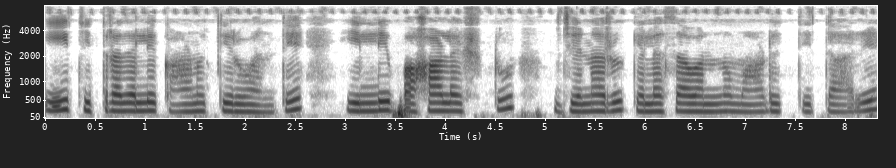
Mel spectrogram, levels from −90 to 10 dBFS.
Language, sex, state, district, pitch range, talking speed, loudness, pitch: Kannada, female, Karnataka, Raichur, 200-225 Hz, 65 wpm, -19 LUFS, 210 Hz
